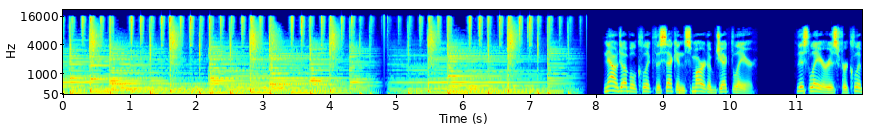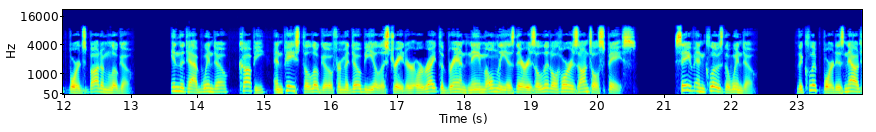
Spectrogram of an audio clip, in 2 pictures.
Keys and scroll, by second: 14.4 ctrl+c, 15.2 ctrl+v, 19.8 ctrl+s, 22.4 ctrl+-.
